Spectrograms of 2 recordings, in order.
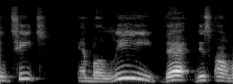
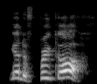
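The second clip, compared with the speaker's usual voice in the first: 1 indignant shout; 10 semitones higher, 8 dB louder than usual. Real, not acted. Preacher's indignant outburst.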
